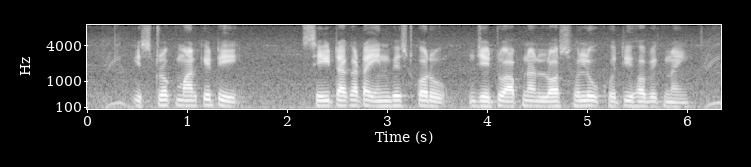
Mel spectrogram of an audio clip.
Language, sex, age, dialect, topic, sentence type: Bengali, male, 18-24, Western, banking, statement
